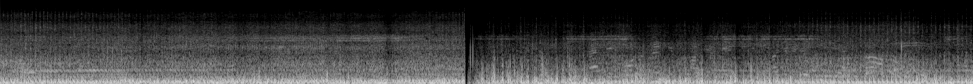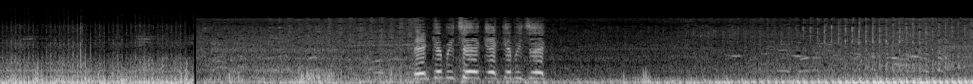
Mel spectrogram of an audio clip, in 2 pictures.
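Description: Motorcycle engines rumble along a road.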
